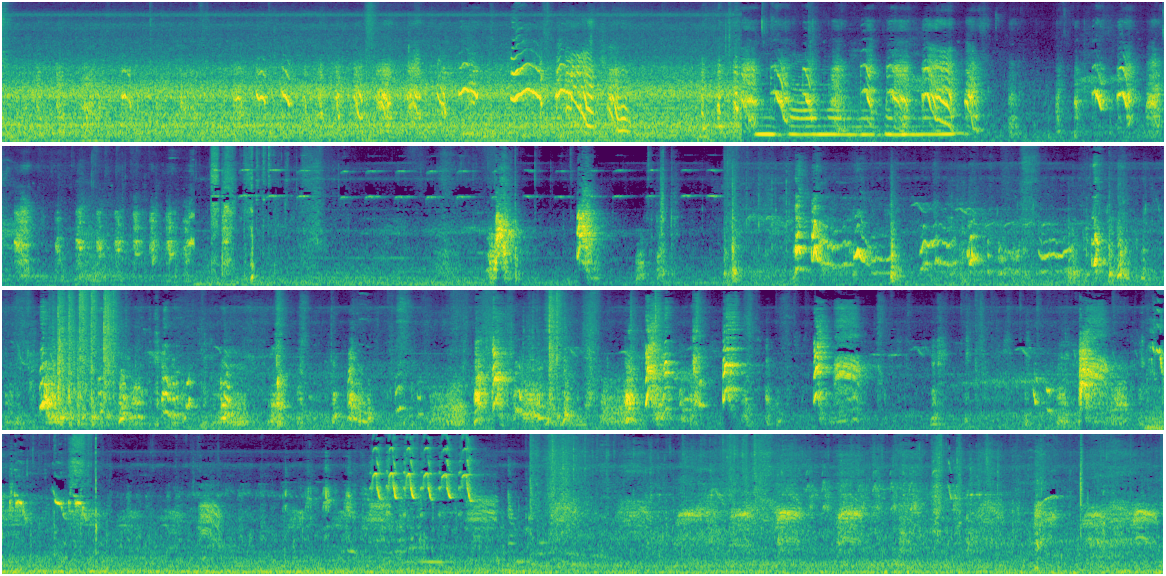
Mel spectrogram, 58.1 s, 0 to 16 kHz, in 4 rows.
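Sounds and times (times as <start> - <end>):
puppies yipping and squealing: 0.3 - 8.0, 8.7 - 58.0
high chirps: 43.3 - 49.8.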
